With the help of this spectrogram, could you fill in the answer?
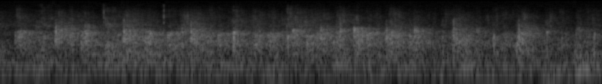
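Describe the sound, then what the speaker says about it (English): A conference audience applauds a panelist receiving a token of appreciation, a continuous wash of clapping heard at a moderate, somewhat distant level throughout. "Please give him a round of applause."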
